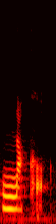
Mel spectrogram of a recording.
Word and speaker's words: knuckle: C silent. We say knuckle.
